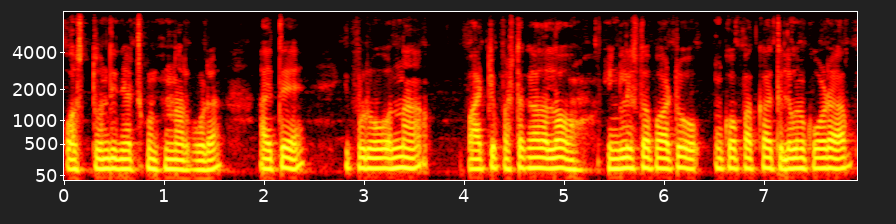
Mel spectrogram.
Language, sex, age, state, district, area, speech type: Telugu, male, 18-30, Andhra Pradesh, Vizianagaram, rural, spontaneous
